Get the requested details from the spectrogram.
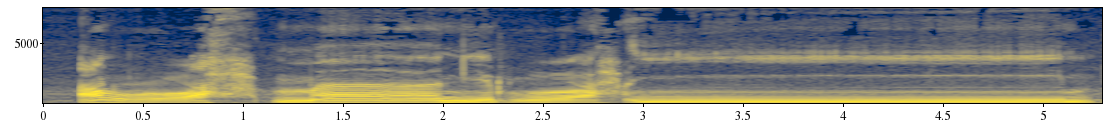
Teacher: ra ini termasuk huruf tafkhim yang harus ditebalkan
